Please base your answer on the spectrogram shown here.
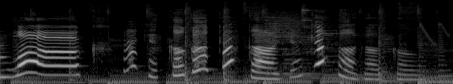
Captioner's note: babbling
